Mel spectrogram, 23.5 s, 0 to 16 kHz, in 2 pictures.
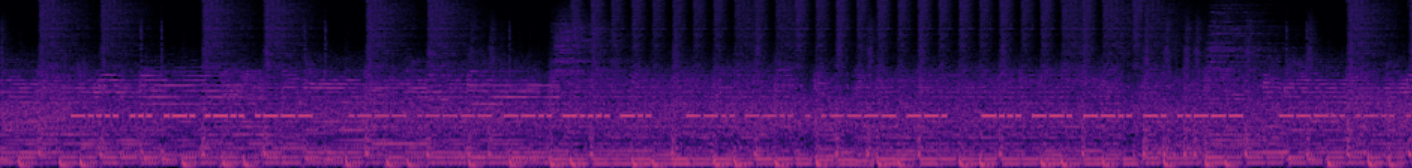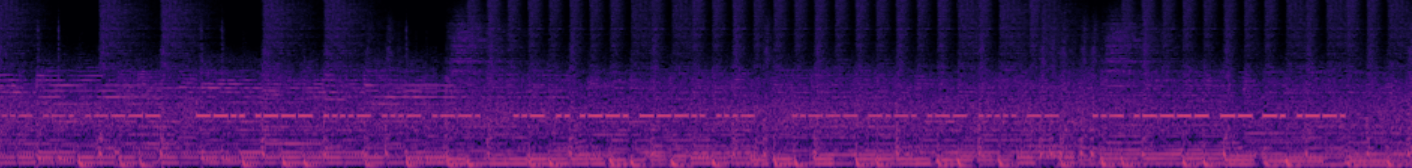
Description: Morse code, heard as a keyed tone, hand-sent with a paddle, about 35 wpm, 1190 Hz, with heavy radio static and a narrow filter. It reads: 6SRLJ J1Z6D ZZE1G BGZN2 8LVR1 ZJ4VP UIP8V 2CW5M U1MNP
